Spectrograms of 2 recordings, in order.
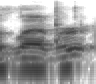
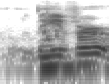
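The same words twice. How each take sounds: First: "lever" pronounced LEV-er; short-e lever. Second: "lever" pronounced LEE-ver; long-e lever. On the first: Teacher naming the device both ways, then "lever" as LEV-er. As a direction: give "lever" a short e, like the start of "level". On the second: Teacher naming the device both ways, first "lever" as LEE-ver. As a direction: give "lever" a long ee, like "leave" plus -er. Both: Shown as a demonstration. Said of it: "however you want to pronounce it".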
